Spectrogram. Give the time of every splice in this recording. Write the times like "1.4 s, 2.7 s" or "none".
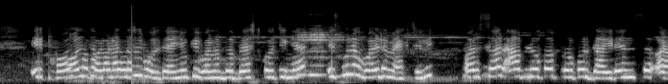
1.3 s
